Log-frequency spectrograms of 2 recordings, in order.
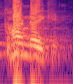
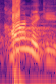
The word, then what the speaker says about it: Carnegie: fair to assume that he probably pronounced his name much like the people in scotland pronounce that name which is carnegie which the fact that most of us myself included grew up knowing it as carnegie hall shows that perhaps we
